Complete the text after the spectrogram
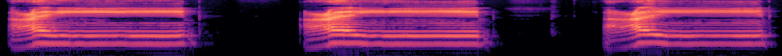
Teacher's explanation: باریک لفظ ہے اور اس کی آواز حلق سے نکلتی ہے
